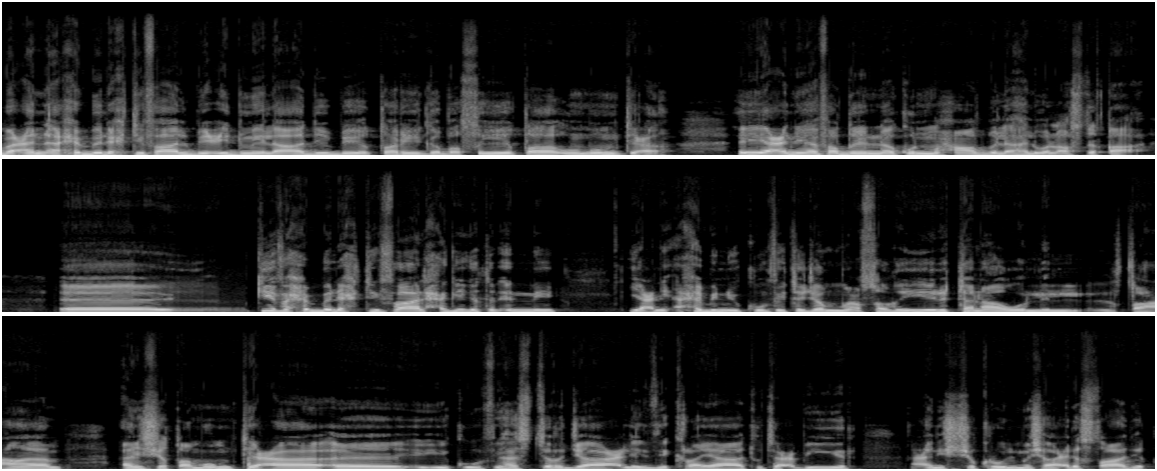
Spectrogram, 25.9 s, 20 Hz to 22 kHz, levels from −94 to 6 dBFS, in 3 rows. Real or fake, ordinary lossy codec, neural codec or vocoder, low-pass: real; none; none; 19.8 kHz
